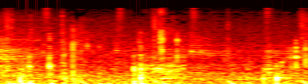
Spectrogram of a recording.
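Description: A few sharp knocks and clicks over a low rumble from a camera tripod being handled and adjusted, with background music.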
